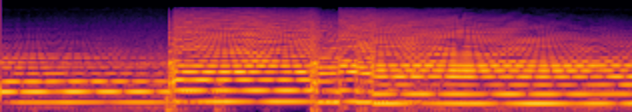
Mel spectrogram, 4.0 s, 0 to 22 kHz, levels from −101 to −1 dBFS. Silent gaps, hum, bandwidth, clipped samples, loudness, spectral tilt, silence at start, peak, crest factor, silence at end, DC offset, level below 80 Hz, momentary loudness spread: none; none; 14.5 kHz; under 0.1%; -16 LUFS; -2.5 dB/octave; 0 s; -4 dBFS; 12 dB; 0 s; under 0.1%; -58 dBFS; 6 LU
